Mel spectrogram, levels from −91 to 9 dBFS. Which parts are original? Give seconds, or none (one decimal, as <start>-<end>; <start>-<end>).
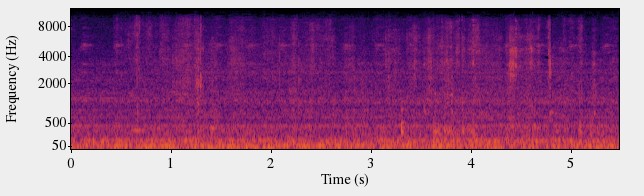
0.0-1.1; 3.4-4.0; 4.6-5.5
